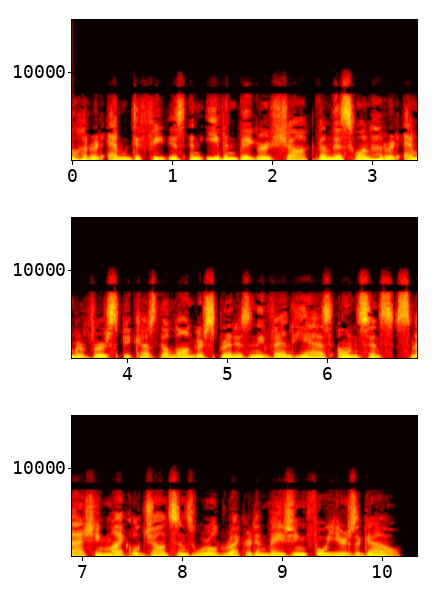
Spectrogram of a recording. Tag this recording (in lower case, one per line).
speech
